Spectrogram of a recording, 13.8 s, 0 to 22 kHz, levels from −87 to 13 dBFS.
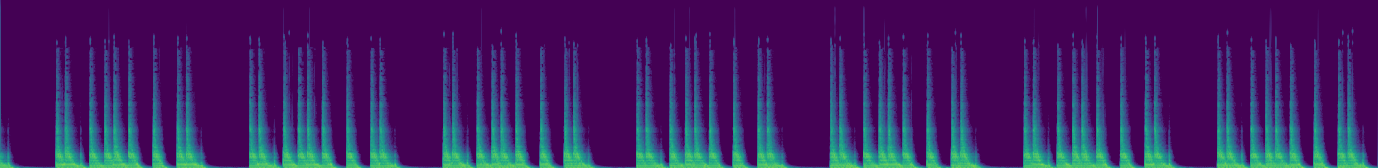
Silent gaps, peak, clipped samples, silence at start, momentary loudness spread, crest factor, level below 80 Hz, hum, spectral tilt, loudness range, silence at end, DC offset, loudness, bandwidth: none; 0 dBFS; under 0.1%; 0 s; 7 LU; 12 dB; -30 dBFS; none; -6 dB/octave; 1 LU; 0.05 s; under 0.1%; -13 LUFS; 12.5 kHz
